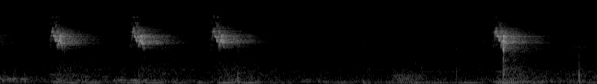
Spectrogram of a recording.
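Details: House sparrow, locally called al-jawj, singing close up: four loud, slightly descending 'cheep' chirps, three in quick succession and then one more after a pause of nearly three seconds, over a quiet low background hum.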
